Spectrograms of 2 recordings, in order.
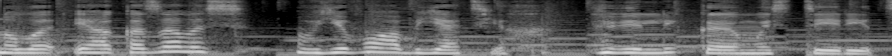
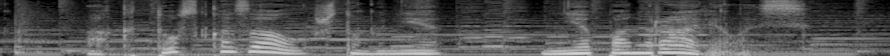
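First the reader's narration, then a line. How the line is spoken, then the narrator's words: Whispering. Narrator (Russian): Прошептал он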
